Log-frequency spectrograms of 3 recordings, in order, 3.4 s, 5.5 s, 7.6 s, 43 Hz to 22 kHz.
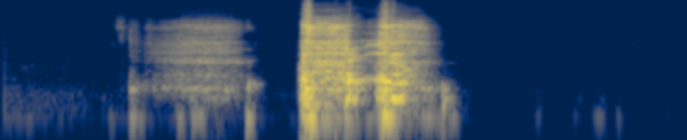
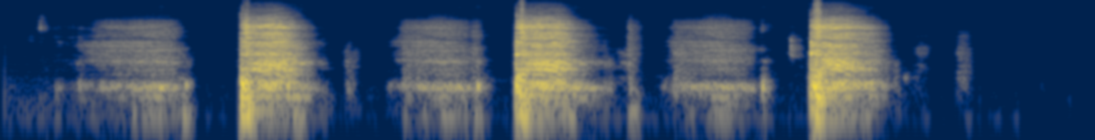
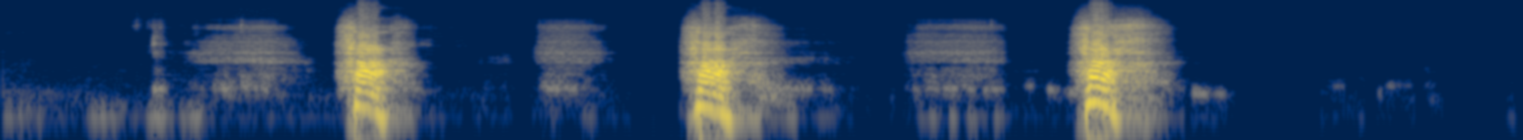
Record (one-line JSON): {"cough_length": "3.4 s", "cough_amplitude": 32768, "cough_signal_mean_std_ratio": 0.34, "three_cough_length": "5.5 s", "three_cough_amplitude": 32767, "three_cough_signal_mean_std_ratio": 0.35, "exhalation_length": "7.6 s", "exhalation_amplitude": 32768, "exhalation_signal_mean_std_ratio": 0.25, "survey_phase": "beta (2021-08-13 to 2022-03-07)", "age": "45-64", "gender": "Male", "wearing_mask": "No", "symptom_none": true, "smoker_status": "Never smoked", "respiratory_condition_asthma": false, "respiratory_condition_other": false, "recruitment_source": "REACT", "submission_delay": "1 day", "covid_test_result": "Negative", "covid_test_method": "RT-qPCR"}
